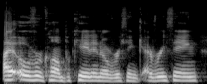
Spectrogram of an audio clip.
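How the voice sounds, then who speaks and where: A woman's voice: lowish voice, steady tone, darkish tone. Stuffy-nosed woman rambling in a vlog. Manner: rambling, halting, many restarts. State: stuffed-up nose, slight cough. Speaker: interior designer vlogger. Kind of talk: casual personal vlog.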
